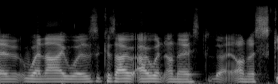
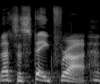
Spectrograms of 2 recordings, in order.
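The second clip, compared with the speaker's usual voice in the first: really bad fake American accent, loud and high; 6 semitones higher, 5 dB louder than usual. Speaker retells what people messaged them, in a really bad American accent. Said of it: "that's my really bad American accent".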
